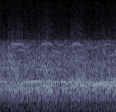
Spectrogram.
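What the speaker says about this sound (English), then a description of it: "Standing ovation there for Javed Miandad." Dense, sustained crowd applause at a cricket match, a standing ovation for batsman Javed Miandad, a steady roar of distant clapping with no breaks.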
